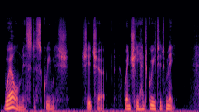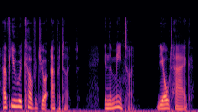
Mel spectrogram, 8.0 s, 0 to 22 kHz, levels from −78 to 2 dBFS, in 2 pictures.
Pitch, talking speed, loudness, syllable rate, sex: 140 Hz, 160 wpm, -23 LUFS, 5.7 syllables/s, male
